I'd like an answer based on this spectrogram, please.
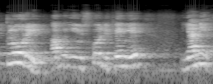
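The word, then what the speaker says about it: chlorine: तो इसमें क्लोरीन में आगे का जो CHLO है ना, तो H इसमें साइलेंट है, तो H इसमें नहीं आएगा, साइलेंट है।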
